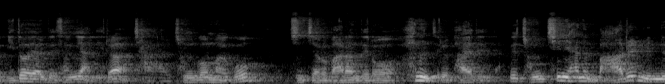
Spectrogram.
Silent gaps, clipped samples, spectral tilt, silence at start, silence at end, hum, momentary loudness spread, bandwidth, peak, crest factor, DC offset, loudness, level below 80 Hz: none; under 0.1%; -5.5 dB/octave; 0 s; 0 s; none; 12 LU; 12.5 kHz; -10 dBFS; 18 dB; under 0.1%; -29 LUFS; -60 dBFS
